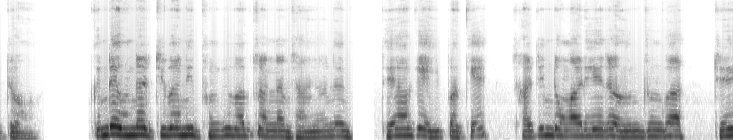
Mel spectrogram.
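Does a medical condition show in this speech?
Yes: brain lesion disability.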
